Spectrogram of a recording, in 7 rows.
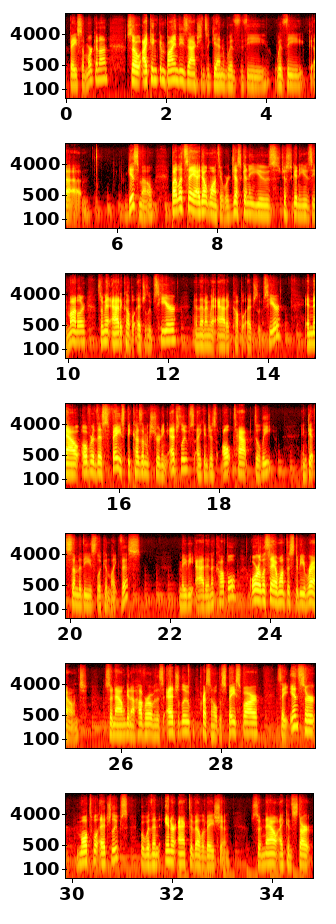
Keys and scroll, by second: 4.2 w, 5.8 q, 23.2 ctrl+z, 24.4 space, 27.2 space.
